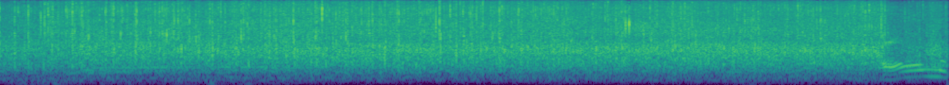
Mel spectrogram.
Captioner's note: applause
